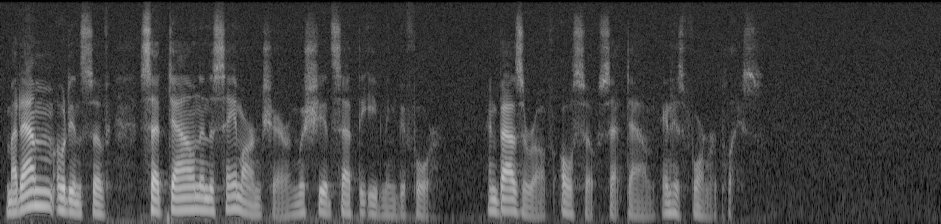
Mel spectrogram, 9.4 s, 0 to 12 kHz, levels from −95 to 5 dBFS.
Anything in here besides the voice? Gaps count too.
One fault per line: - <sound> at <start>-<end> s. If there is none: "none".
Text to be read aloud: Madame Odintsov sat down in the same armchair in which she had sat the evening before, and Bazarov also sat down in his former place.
none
